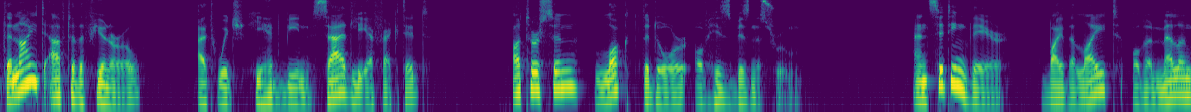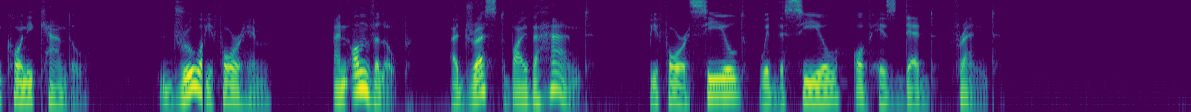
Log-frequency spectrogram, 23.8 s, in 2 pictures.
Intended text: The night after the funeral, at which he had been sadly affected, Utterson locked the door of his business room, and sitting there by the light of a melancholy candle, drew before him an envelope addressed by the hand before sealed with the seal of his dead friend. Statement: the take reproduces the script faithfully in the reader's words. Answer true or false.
true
